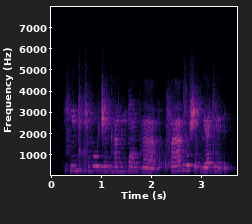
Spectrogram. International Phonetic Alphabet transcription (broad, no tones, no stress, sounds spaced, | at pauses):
sʲ ẽ dʲ ɒ dʲ o m oː d͡ʒ ẽ ɡʱ ã ʊ̯ lʲ o m ɓ ɔ̃ ʊ̯ bʱ ãː p | f ãː ʔ z o ʃ a p lʲ a d͡z ẽ ʔ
